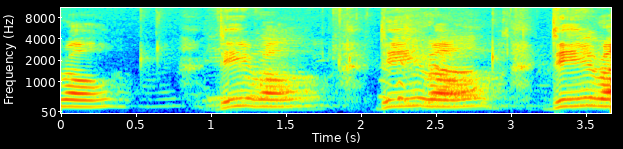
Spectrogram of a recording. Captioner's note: students join, snaps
